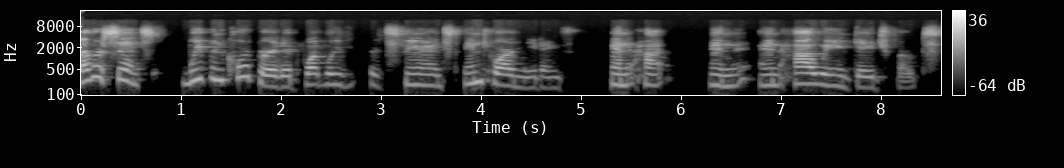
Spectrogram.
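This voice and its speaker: With a dark, mellow tone and high pitch, a man talks at a fairly slow pace using lively intonation and big swings in loudness, the sound dry and close with no echo. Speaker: nonprofit leader hosting a webinar. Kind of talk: webinar introduction. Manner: halting, effortful speech after a stroke.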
